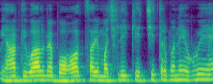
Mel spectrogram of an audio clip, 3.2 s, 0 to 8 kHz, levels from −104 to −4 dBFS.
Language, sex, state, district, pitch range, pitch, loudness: Hindi, male, Jharkhand, Deoghar, 150-165 Hz, 155 Hz, -17 LUFS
